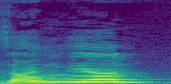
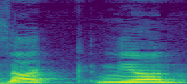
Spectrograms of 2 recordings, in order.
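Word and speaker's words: 작년: 1 হলো নাই বয়স, 2 হলো জাংনিয়ন, লেখা জাক নিয়ন, উচ্চারণ হবে জাং নিয়ন, এই নিয়ন থাকলে নিচের গিয়কটা অনেক সার হয়ে যায়, জাং নিয়ন গত বছর, নেনিয়ন আগামী বছর, ওয়াজে গতকাল।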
